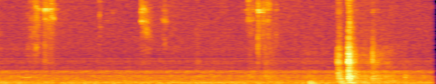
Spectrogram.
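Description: New coins jingling in a hand, a few brief metallic clinks and rattles spread across a few seconds, with one sharper bright clink near the end, quiet against faint room hiss.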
